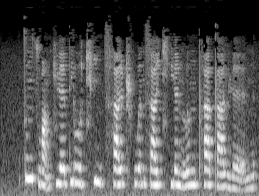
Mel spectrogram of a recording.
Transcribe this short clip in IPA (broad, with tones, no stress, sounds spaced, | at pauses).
t̪ ʊ˥ ŋ t͡s w ɑ̰˨˩ ŋ t͡ɕ ɥ ɛ˧˥ t̪ j o˥˧ ʊ̯ t͡ɕʰ i˥˩ ŋ t͡sʰ a˧˥ ɪ̯ ʈ͡ʂʰ w ə˧˥ n s a˧˥ ɪ̯ t͡ɕʰ j ɛ˥˩ n l ɤ˥ ŋ pʰ ä˥ t̪ ä˧˥ l ɥ ɛ̰˨˩˦ n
